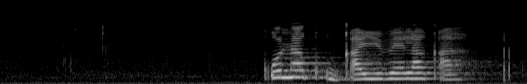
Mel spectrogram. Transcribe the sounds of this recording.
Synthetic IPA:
kʼunakʼukʼajiβɛlakʼa

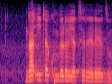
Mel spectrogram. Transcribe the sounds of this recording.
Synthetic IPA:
ŋɡaʔitʼakʰumbɛɺɔjat͡sʰiɾɛɺɛːd͡zɔ

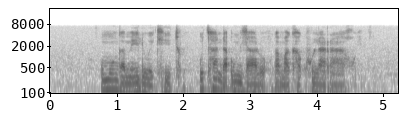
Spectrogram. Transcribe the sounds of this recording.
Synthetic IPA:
umɔŋɡʱameliwɛkʰetʰu̥ | utʰandʱa̰ʔum̩ɮalɔŋa̰makʰakʰularʔaːxwɛ

